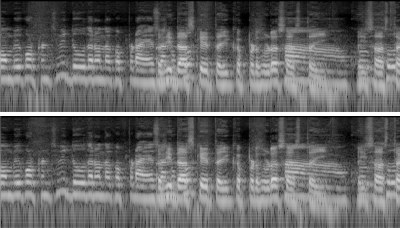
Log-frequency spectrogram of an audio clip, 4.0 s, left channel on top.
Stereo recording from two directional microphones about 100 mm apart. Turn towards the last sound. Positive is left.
turn(degrees=0)  # may be behind; listen again after turning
